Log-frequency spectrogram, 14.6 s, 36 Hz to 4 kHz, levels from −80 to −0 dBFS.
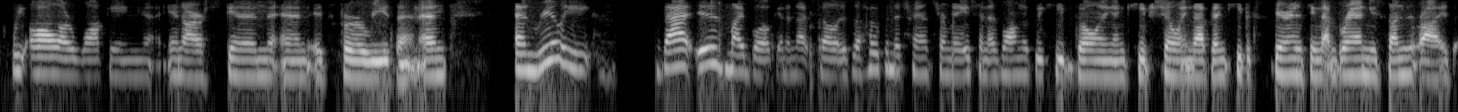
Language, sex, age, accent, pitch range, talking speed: English, female, 30-49, American, 165-200 Hz, 185 wpm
